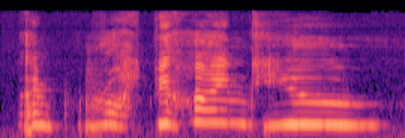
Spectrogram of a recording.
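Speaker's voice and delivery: very high raspy voice, drawn-out "you". Narrator reads a character speaking up from behind another in the shadows, raspy voice. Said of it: "Ruth Rose said in a raspy voice".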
